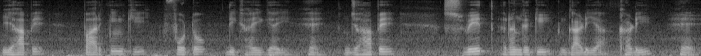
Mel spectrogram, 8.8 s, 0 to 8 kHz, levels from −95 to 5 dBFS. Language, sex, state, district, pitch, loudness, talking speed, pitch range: Hindi, male, Uttar Pradesh, Hamirpur, 110 Hz, -31 LUFS, 110 wpm, 100-120 Hz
